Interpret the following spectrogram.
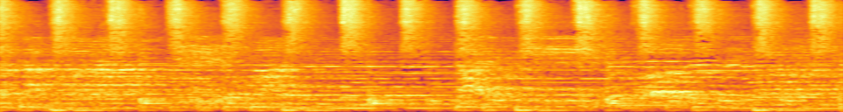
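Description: A Santo Daime congregation of men and women singing a hymn in unison, with maracas shaken on a steady beat of about two to three shakes a second.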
